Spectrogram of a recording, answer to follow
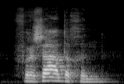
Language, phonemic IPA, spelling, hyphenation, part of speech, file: Dutch, /vərˈzaː.də.ɣə(n)/, verzadigen, ver‧za‧di‧gen, verb, Nl-verzadigen.ogg
- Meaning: 1. to saturate 2. to satisfy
